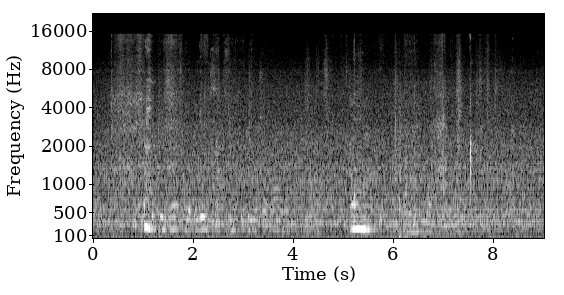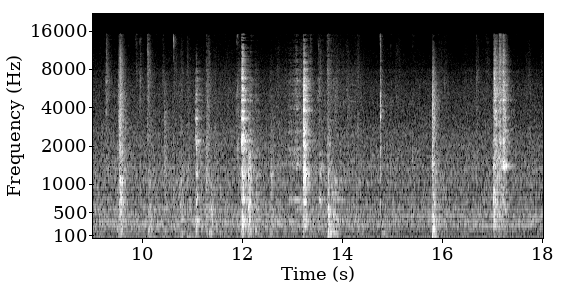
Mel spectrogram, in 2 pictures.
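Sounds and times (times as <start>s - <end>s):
faint room hum: 0.0s - 18.0s.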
